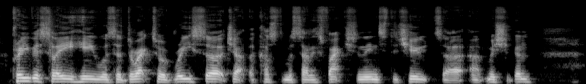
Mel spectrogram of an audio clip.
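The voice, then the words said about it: British accent. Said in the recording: “Everything sounds better with a British accent”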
